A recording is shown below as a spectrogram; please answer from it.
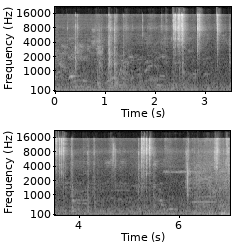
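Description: Quick ratcheting clicks come in short bursts as a socket wrench tightens the rear fender bolts on a Honda Click scooter, fairly faint over a low steady hum while a voice speaks.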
